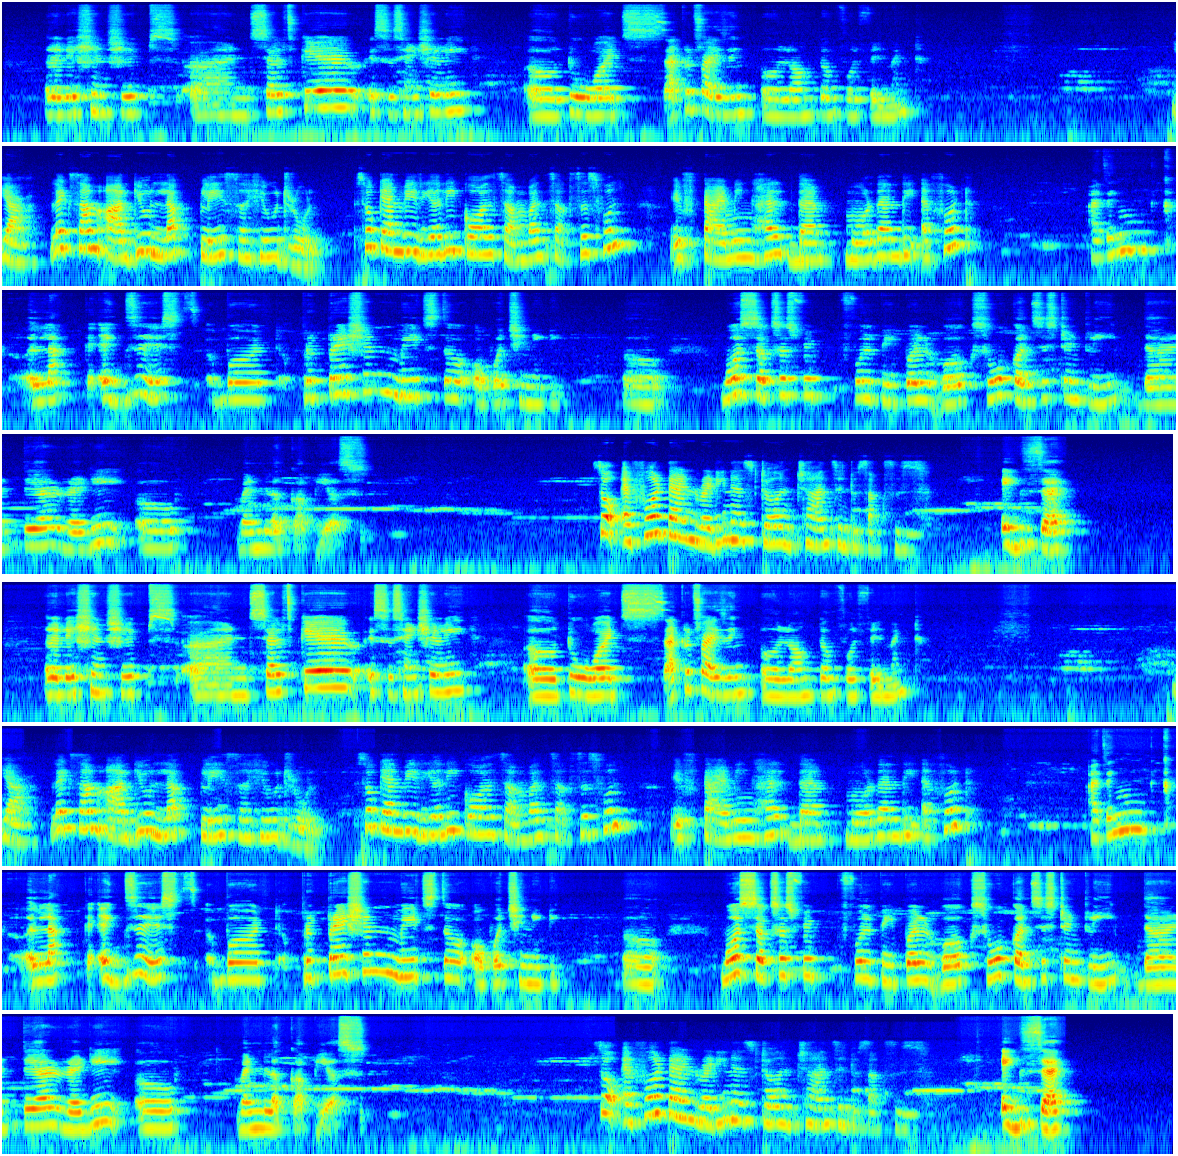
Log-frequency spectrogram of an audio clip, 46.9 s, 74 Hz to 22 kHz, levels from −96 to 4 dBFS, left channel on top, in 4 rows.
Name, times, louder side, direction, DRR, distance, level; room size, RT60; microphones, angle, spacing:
voice 1, 0.4-4.6 5.2-9.1 10.6-10.9 22.6-25.2 25.5-29.0 29.7-30.1 30.7-31.6 32.0-37.0 37.4-41.2 42.9-43.0 44.2-45.9, right 5 dB, 70° right, 0.3 m, -26 dB
voice 2, 11.7-14.9 15.3-17.9 18.4-21.3 41.2-44.5, left 4 dB, 40° left, 0.4 m, -28 dB
2.5 x 2.1 x 2.2 m
head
